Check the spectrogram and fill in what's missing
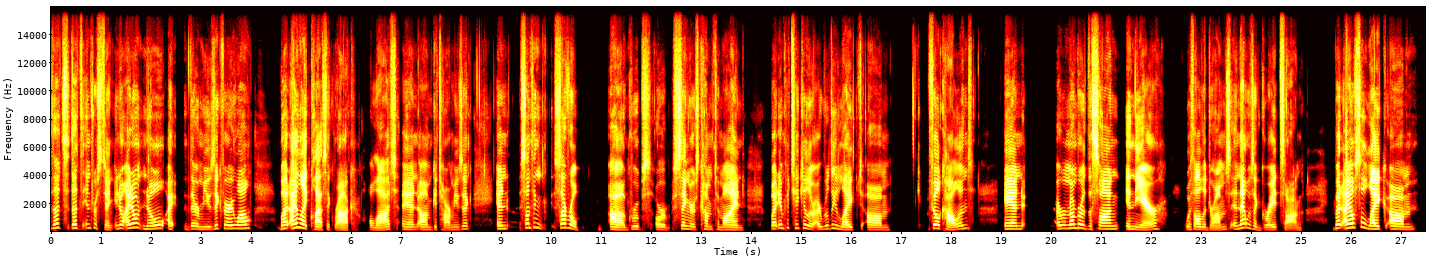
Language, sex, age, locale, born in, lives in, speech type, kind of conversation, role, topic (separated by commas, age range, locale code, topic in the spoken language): English, female, 60-64, en-US, United States, United States, conversation, unstructured, none, Which song or playlist best reflects how you feel right now, and why does it resonate with you?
